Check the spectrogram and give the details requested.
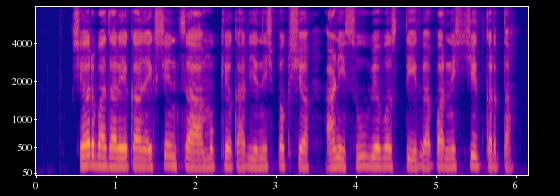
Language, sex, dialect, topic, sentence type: Marathi, male, Southern Konkan, banking, statement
